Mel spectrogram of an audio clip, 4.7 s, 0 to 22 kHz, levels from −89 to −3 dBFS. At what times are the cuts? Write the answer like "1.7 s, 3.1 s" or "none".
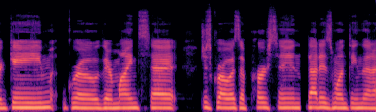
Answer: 3.8 s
